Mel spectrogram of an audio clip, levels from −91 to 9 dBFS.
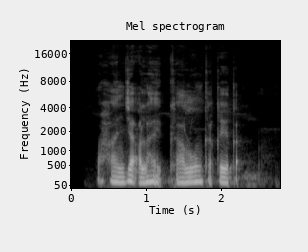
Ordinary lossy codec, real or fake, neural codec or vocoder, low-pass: none; real; none; 19.8 kHz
